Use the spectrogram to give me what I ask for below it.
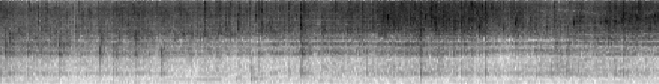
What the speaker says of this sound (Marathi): लसूण जरा तांबूस होईपर्यंत हे असं हलवून घ्यायचे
